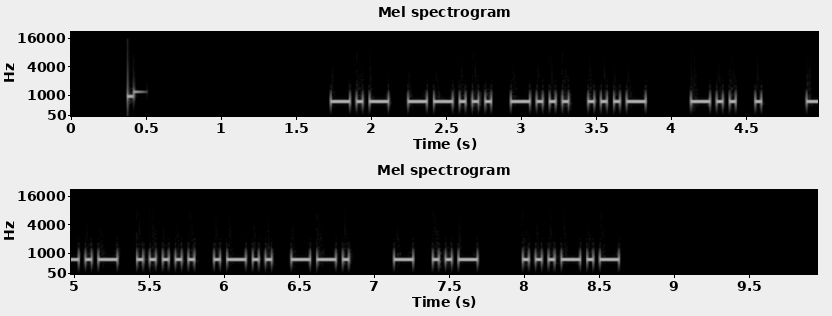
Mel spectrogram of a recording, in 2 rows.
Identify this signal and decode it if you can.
Morse code, heard as a keyed tone, about 28 wpm, 700 Hz. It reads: K7BV DE K5LG TU <SK>
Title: K1USN SST QSO Practice 28wpm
